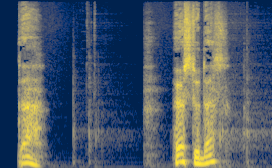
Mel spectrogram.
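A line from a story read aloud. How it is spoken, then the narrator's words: Low murmur. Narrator (German): raunte ihm sein Cousin, der Earl of Burton, zu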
